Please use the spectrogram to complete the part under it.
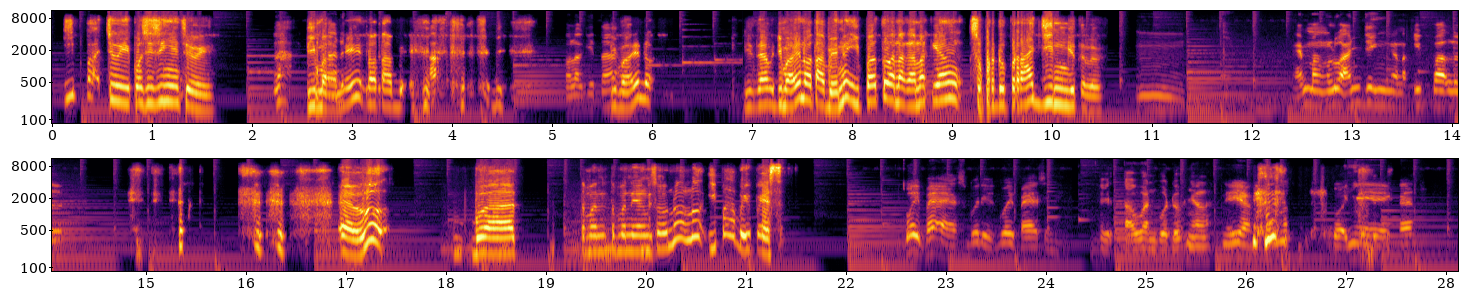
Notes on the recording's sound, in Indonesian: Tapi kita record via online juga kok ga langsung. Walaupun ending agak chaos buat jadi pembelajaran aja. Ketika recording harus proper internet lu yeh!!!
